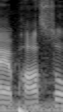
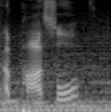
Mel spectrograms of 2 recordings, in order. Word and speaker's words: apostle: And by apostle, I mean apostle. I learned that pronunciation correction earlier today.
